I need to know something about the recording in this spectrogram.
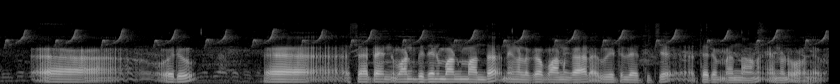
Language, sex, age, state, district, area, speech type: Malayalam, male, 60+, Kerala, Pathanamthitta, rural, spontaneous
